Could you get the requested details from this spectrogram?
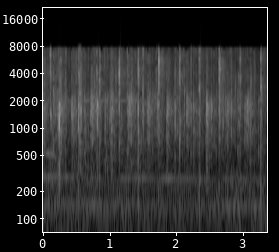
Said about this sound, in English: Let's hear it for Doris. Thank you.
